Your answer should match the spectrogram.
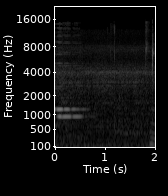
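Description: Short electronic chime from the virtual lab software, two steady notes sounding together and dying away within about a second.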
